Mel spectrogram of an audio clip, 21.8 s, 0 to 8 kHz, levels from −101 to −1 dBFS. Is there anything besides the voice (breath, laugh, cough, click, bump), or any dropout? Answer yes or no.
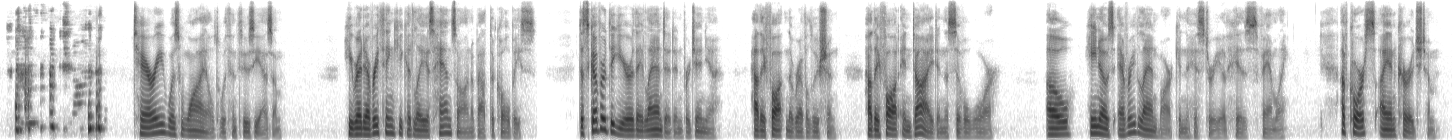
yes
